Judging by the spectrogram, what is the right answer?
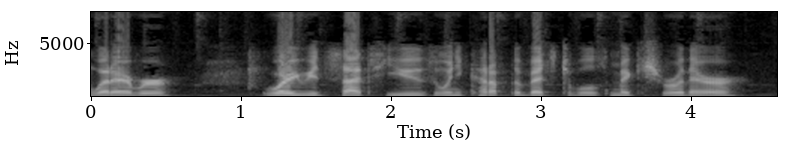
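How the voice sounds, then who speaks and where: There is a man talking at a moderate pace. Music sounds in the background. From Cambodia. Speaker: home cooking video maker. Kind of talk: cooking tutorial. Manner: casual, halting with many repetitions.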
